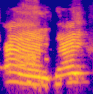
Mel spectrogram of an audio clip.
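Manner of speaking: hammed-up Australian accent, slow and high; a laughing mock Australian drawl; bad Australian impression. Mocking his friend's accent in a bad Australian voice. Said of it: "that is his genuine Australian impression".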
